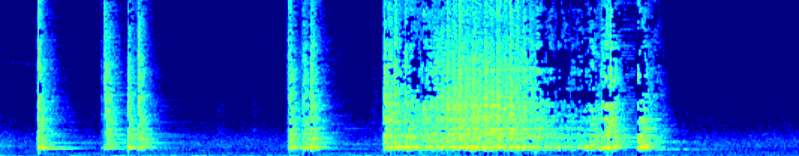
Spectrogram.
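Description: Solo pipa: a few sharp plucked notes ringing out, then a loud, rapid run of repeated strokes on a held note about five seconds in that dies away near the end. The passage sounds out the martial image of iron cavalry with swords and spears just sung by the Kun opera soprano.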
